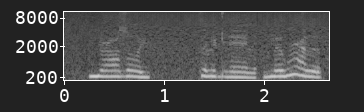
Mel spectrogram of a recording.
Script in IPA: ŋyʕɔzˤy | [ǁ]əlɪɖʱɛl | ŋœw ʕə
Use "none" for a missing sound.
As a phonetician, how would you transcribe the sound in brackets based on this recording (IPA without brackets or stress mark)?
k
